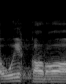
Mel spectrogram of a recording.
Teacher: الواو مكسور والقاف من حروف الاستعلاء ساكن وجاء بعده راء مفتوحة، فالراء مفخمة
